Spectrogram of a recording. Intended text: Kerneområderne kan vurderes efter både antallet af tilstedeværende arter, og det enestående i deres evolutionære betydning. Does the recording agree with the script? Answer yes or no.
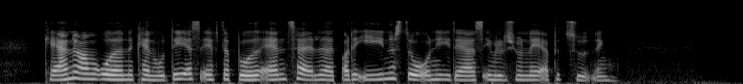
no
